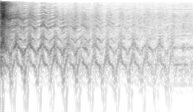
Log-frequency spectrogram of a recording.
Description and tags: Springy Bounce
A light, springy, bouncy sound.
This sound is a modification from the sound "Impact Vibration".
